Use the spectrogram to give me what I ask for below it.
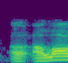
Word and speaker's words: Allah: Allah would be the correct pronunciation it's the same of name.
